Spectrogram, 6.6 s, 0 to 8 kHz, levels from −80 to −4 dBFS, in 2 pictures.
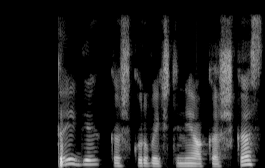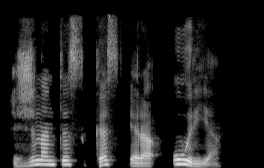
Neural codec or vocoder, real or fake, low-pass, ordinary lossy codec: none; real; 7.2 kHz; MP3, 64 kbps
